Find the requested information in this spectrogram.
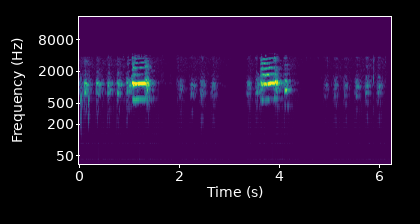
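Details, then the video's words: Hen cackling after laying, recorded on Sunday, January 31, 2021, at breakfast time. Two loud, drawn-out squawks stand between short groups of clipped clucks. "the crowing of the hen that lays the egg"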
